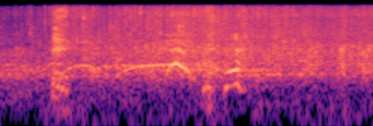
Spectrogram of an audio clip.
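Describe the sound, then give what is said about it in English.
Light audience clapping, a steady patter of hands lasting a couple of seconds, with faint voices or a brief whistle-like tone rising over the claps. “One clap, that's good.”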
